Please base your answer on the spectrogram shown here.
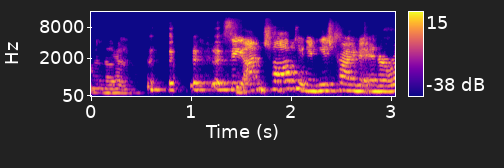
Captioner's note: member laughing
